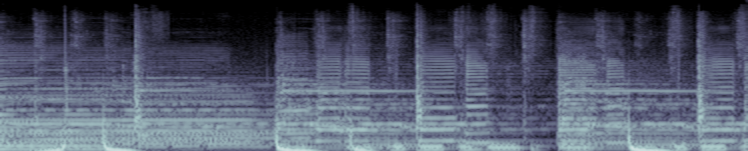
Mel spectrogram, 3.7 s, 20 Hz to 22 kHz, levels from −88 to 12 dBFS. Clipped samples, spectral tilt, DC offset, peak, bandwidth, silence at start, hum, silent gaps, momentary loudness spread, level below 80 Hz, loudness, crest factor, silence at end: under 0.1%; -6 dB/octave; under 0.1%; 0 dBFS; 15 kHz; 0 s; none; none; 5 LU; -16 dBFS; -15 LUFS; 12 dB; 0 s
